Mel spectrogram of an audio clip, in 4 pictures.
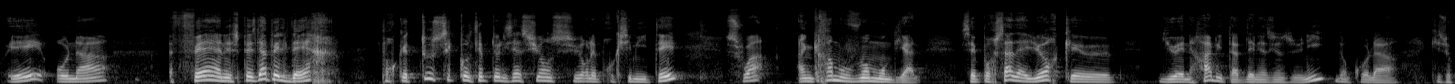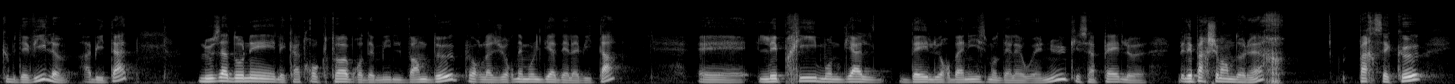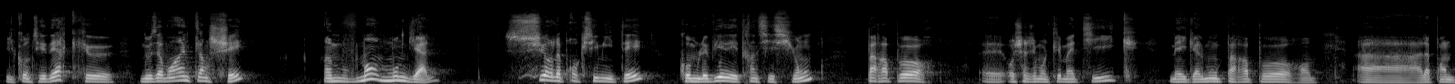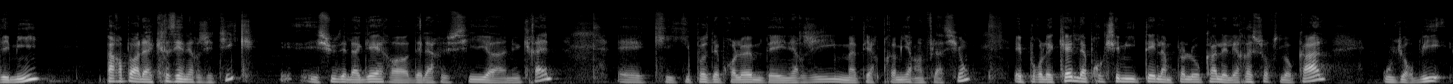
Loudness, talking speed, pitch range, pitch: -25 LUFS, 135 wpm, 110-145 Hz, 125 Hz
